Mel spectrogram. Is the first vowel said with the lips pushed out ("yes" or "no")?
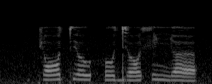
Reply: yes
